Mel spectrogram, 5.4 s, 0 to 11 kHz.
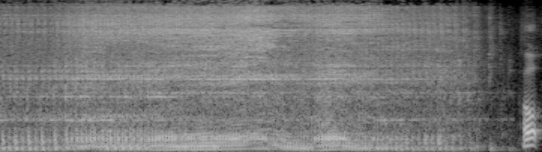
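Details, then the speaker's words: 2006 Honda CRF100F single-cylinder after tightening loose timing gear bolts that caused loud clicking, started with choke after months of sitting: steady, even idle with no ticking or clicking, then cuts out; sounds healthy. "But yeah, guys, no more clicking noises. Perfect."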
